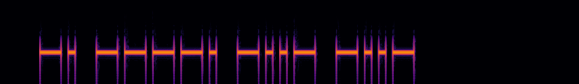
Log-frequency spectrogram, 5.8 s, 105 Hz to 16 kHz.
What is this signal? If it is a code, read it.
Morse code, heard as a keyed tone, about 17 wpm, 700 Hz. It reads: N9XX
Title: Call Signs Repeated 2x - 17wpm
